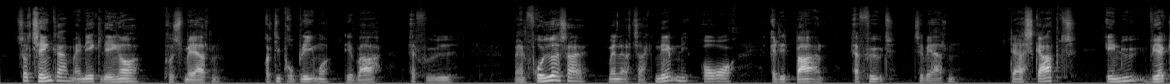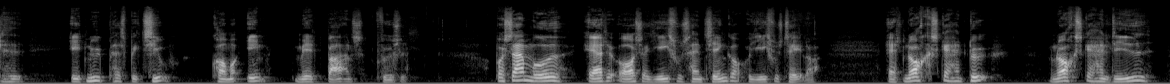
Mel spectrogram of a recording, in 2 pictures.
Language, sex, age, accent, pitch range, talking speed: Danish, male, 60-79, native, 120-155 Hz, 165 wpm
